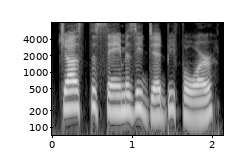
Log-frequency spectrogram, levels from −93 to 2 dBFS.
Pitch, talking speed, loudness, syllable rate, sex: 185 Hz, 195 wpm, -18 LUFS, 4.7 syllables/s, female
